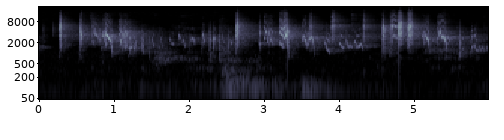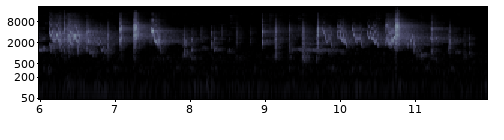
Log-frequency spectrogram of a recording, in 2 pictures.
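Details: Happy pet budgie chattering nonstop: dense scratchy warbling with harsh squawks, rapid clicks and chirps in loud bursts, and a short low thump partway through.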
